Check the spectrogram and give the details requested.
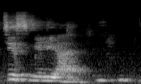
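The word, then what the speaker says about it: Csikszentmihalyi: The person's name is Chismilihai. After great effort, I have learned how to pronounce it.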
